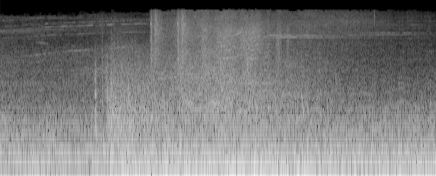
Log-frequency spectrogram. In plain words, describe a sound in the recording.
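A large explosion booms with a deep rumble.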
